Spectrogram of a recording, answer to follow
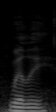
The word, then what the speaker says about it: Willey: how do you say your last name Willy Willy Willy a free wheelin no holds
